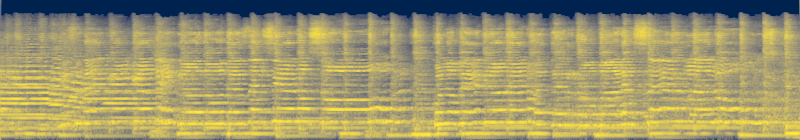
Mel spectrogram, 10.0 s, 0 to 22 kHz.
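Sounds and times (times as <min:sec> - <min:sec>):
mariachi band playing and singing: 0:00.0 - 0:10.0.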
